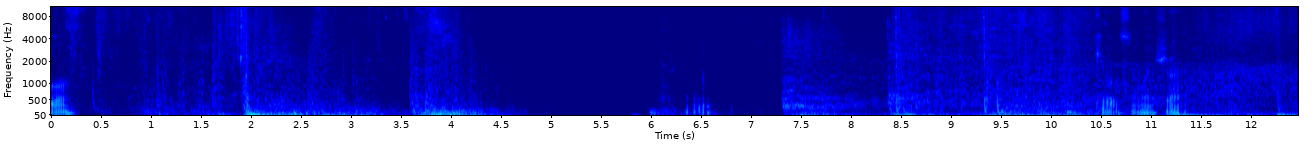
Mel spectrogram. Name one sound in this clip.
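A heavy energy weapon fires with sharp blasts.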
